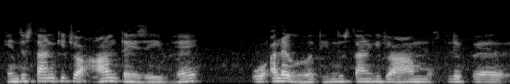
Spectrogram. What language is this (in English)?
Urdu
